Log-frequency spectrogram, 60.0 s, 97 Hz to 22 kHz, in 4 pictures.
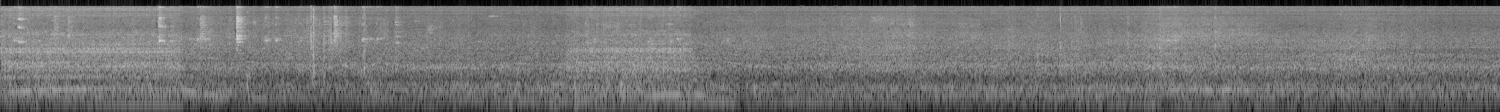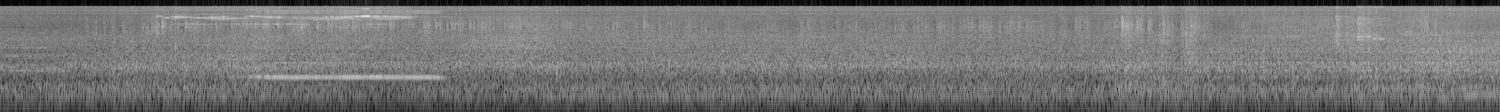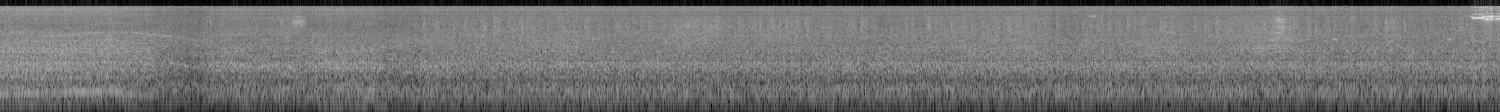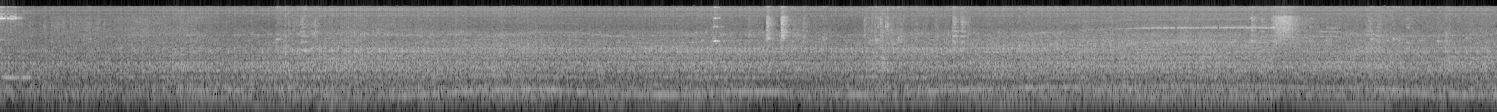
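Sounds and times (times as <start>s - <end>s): bus diesel engine rumble: 0.0s - 59.9s
road noise: 0.0s - 59.9s.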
